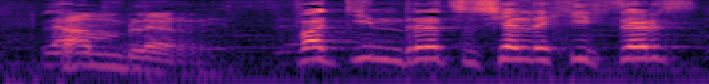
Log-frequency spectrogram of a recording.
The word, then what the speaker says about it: Tumblr: Trumbull. ¿Cómo se dice? Trumbull, ¿verdad? Tumble. ¿Tiene R o no tiene R? Trumbull. ¡Ah! Tumblr.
